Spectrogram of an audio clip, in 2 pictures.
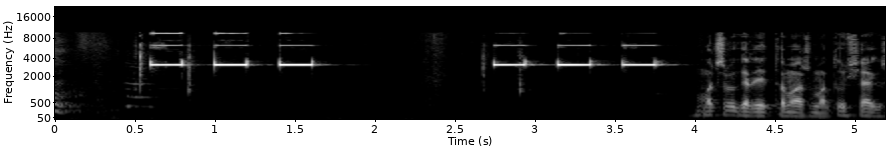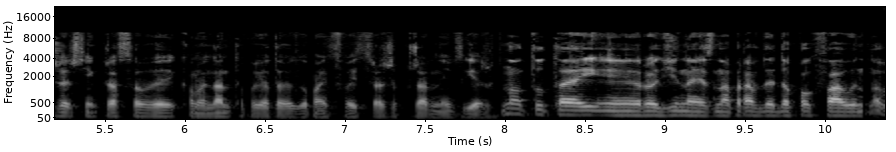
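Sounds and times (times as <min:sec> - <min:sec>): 
carbon monoxide detector alarm beeping: 0:00.6 - 0:02.0, 0:02.7 - 0:04.0
speech: 0:04.0 - 0:10.3.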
